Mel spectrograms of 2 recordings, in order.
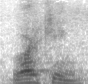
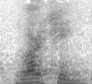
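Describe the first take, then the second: No difference in how they are said.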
